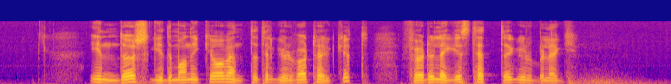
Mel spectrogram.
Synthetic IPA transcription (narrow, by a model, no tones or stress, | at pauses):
ɪnn̩d̪øːʂɡɪd̪əmɑnɪkːəoːʋɛnt̪ət̪ʰɪlɡʉɽʋɑːʈʰœɾkət̪ | føːɖeːlɛɡəst̪ʰɛt̪ːəɡʉlbəlɛɡ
